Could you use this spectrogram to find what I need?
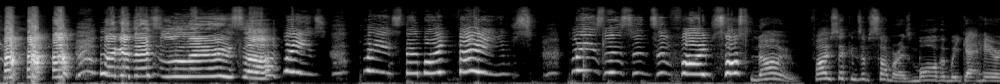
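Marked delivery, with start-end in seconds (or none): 0.0-2.7 loud, high, laughing jeer; mocking laughter. Real, not acted. Streamer ridiculing a begging fan, laughing loud jeer. 2.7-7.5 very high, drawn-out whiny plea; mock begging fan. Streamer imitating a fan begging for a band, squealed mock pleading.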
